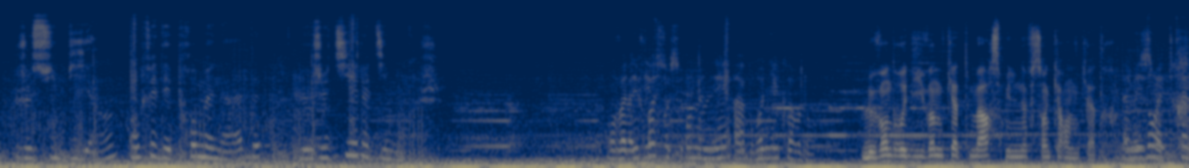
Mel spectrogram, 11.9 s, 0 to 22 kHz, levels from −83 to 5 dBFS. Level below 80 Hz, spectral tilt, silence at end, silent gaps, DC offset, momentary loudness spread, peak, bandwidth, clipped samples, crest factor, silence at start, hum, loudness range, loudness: -30 dBFS; -6 dB/octave; 0 s; none; under 0.1%; 5 LU; -18 dBFS; 12.5 kHz; under 0.1%; 14 dB; 0 s; none; 2 LU; -36 LUFS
